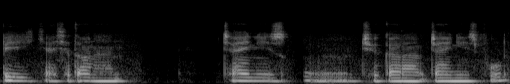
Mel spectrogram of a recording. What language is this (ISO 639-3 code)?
kas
